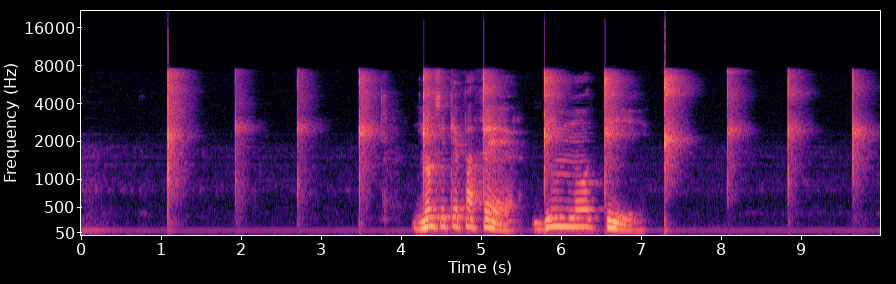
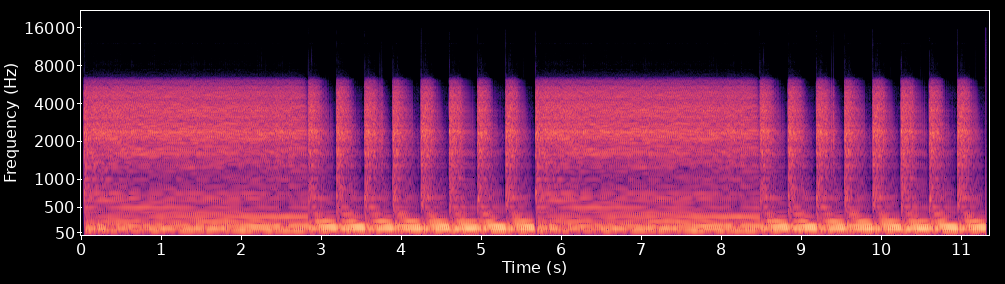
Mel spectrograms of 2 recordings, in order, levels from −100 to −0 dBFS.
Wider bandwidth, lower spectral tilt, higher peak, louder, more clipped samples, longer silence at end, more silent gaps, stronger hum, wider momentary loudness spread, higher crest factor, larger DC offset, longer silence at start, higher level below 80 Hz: first, 11.5 kHz vs 6.6 kHz; second, -4 dB/octave vs -6 dB/octave; first, 0 dBFS vs -8 dBFS; second, -24 LUFS vs -21 LUFS; neither; about the same, 0.15 s vs 0.05 s; neither; neither; first, 17 LU vs 4 LU; first, 26 dB vs 12 dB; neither; about the same, 0.05 s vs 0.05 s; second, -58 dBFS vs -38 dBFS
